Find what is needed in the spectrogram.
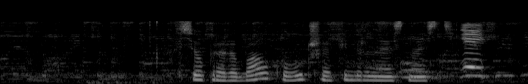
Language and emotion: Russian, neutral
